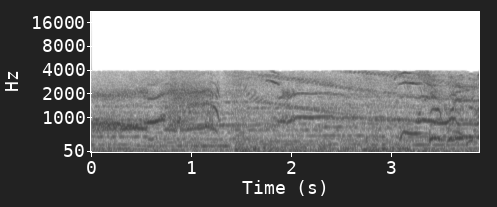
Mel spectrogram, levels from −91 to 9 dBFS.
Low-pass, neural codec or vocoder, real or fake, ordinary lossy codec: 7.2 kHz; none; real; AAC, 16 kbps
